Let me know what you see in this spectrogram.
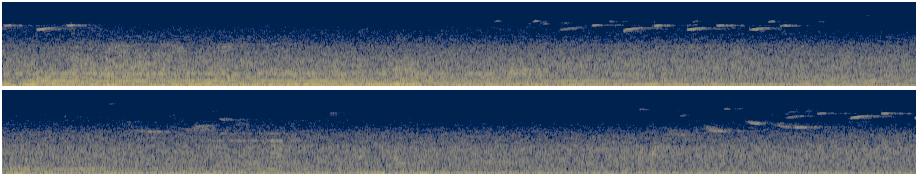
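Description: Small birds chirping in a few short runs of high notes, over a steady low hum and noise that fades out over about the first half.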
